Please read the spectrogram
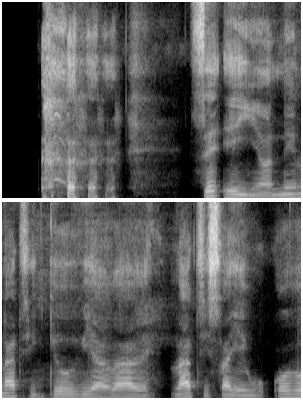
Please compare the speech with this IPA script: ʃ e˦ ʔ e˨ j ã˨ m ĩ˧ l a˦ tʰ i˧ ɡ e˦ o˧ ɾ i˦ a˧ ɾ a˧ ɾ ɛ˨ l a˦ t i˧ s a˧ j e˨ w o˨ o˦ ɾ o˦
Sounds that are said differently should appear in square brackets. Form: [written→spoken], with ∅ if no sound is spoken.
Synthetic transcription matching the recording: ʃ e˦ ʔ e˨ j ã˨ [m→n] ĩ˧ l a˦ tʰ i˧ ɡ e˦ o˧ ɾ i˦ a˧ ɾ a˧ ɾ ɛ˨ l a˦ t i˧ s a˧ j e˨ w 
